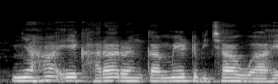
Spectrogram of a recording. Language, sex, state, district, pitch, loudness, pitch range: Hindi, male, Jharkhand, Ranchi, 160 Hz, -13 LUFS, 150-165 Hz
